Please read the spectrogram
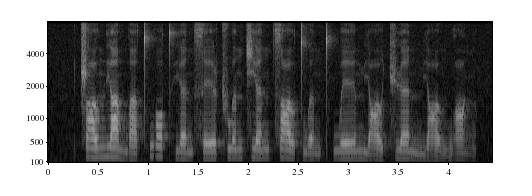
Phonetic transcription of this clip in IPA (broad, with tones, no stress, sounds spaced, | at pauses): ʈ͡ʂ ɑ˦ ʊ̯ n̪ j ä˥˨ m w ä˨˦ t̪ʰ w ɔ˥˨ t̪ʰ j ɛ˨˩ n s e˦ ɪ̯ ʈ͡ʂ w ə˦ n t͡ɕ j ɛ˦ n t͡s ɑ˥˨ ʊ̯ t̪ w ə˨˩ n t̪ʰ w e˦ ɪ̯ m j ɑ˨˦ ʊ̯ t͡ɕ ɥ ɛ˥˨ n m j ɑ˨˩ ʊ̯ n̪ w ɑ˥˨ ŋ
